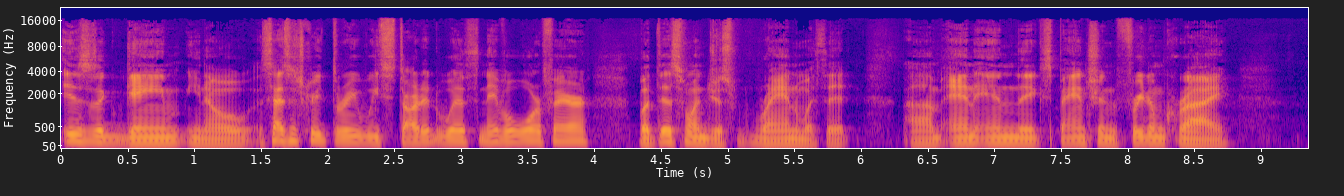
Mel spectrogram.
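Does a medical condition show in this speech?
No.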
